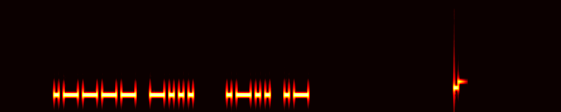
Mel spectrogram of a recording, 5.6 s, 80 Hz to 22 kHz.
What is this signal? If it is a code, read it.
Morse code, heard as a keyed tone, about 25 wpm, 700 Hz. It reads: 1B LA
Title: Field Day Exchanges Encore - 25wpm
